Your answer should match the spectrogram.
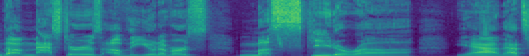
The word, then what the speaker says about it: Mo-Squit'ra: In the show, I definitely think it was Mosquitor'ra is the way it was being pronounced.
